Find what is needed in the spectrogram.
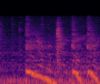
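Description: A woman's wordless voice: one long falling sound about half a second in, then two short falling ones close together near the end.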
